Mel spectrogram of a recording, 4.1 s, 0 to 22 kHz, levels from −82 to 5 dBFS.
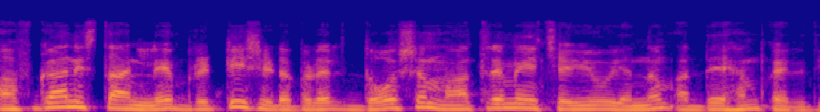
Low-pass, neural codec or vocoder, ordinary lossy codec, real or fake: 9.9 kHz; vocoder, 24 kHz, 100 mel bands, Vocos; Opus, 16 kbps; fake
